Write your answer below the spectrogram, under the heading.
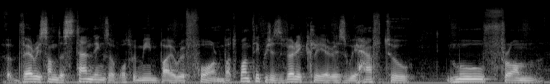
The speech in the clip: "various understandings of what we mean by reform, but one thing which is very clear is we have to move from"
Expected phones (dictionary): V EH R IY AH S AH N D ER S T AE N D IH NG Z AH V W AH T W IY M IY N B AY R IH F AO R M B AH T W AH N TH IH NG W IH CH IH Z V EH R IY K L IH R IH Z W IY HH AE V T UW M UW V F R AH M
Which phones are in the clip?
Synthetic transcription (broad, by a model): V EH R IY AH S AH N D ER S T AE N D IH NG Z AH V W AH T W IY M IY N B AY R IH F AO R M B AH T W AH N TH IH NG W IH CH IH Z V EH R IY K L IH R IH Z W IY HH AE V T UW M UW V F R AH M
